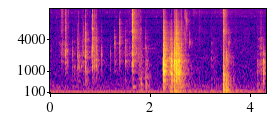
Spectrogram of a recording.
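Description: Metal tape mechanism and plastic case of a Commodore C2N cassette drive being handled and set down on a wooden tabletop: a run of light plastic and metal clicks and rattles, a louder clatter a little past two seconds, and a single knock about three and a half seconds in.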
